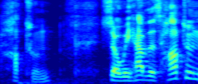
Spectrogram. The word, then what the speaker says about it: Khatun: I know it says katun but in the Mongolian the K is silent it would be haton so we have this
